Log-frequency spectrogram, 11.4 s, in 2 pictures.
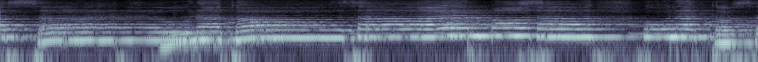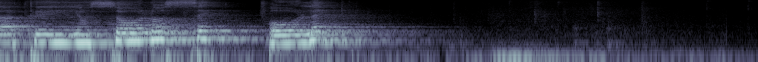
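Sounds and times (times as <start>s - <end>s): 
person singing with a deeper voice: 0.0s - 8.5s.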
